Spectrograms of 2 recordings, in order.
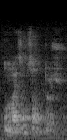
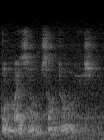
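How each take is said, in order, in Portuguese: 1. A voz desce de repente no dois. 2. O dois é prolongado e cai na segunda metade. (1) "E se descermos no dois ... A melodia da impaciência" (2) "O dois é prolongado como se tivesse duas sílabas. Dois. E a segunda sílaba desce. ... A melodia da desculpa"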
